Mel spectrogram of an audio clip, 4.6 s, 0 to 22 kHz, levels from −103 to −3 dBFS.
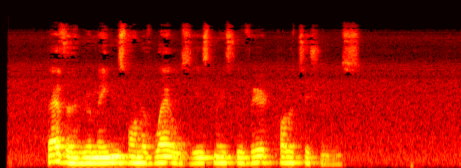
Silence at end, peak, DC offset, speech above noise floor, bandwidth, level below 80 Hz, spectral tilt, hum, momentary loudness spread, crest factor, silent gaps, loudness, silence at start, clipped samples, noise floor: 1.05 s; -6 dBFS; under 0.1%; 33 dB; 11 kHz; -56 dBFS; -8 dB/octave; none; 20 LU; 16 dB; none; -20 LUFS; 0.5 s; under 0.1%; -53 dBFS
